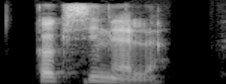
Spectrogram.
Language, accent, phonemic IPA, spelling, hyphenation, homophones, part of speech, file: French, France, /kɔk.si.nɛl/, coccinelles, coc‧ci‧nelles, coccinelle, noun, LL-Q150 (fra)-coccinelles.wav
- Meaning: plural of coccinelle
